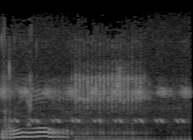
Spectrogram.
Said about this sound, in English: The lady stroked Blackie's fur and rubbed her ears, and as the cat liked it, she purred.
